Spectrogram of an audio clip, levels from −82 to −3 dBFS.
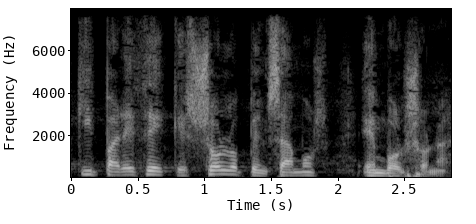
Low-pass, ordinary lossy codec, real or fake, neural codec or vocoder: none; none; real; none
